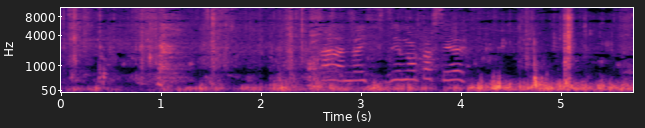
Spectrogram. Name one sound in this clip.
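A bundle of reeds swishes and splashes through water.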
